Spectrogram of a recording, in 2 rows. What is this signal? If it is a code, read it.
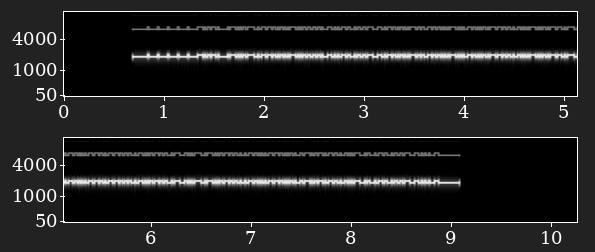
RTTY (75 baud, 170 Hz shift), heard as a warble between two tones, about 2050 Hz centre. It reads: ESTA DESIGNACION DEL REY SE PRESENTARA A LAS CORTES PARA SU APROBACION.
